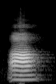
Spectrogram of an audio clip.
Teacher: 零声母也就是说它前面呢基本上是没有辅音的 ，所以呢如果我们是拟影母，我们就把它当零声母，那就是啊。但是有学者比如说李方贵先生啊，还有就是国外的Baxter，▁也就是他的中国名字叫白一平等等学者，他们认为可能中古时期的这个影母啊，它是有一个喉塞音，也就是一个轻的喉塞音，这个喉塞音用国际音标呢是写成这个。那么如果是影母，我们读加上呼读音读影母的话呢，我们可以读成是啊。那么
